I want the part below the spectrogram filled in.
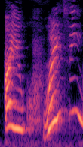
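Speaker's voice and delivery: high, loud, aghast gasp; shocked disbelief at the plan. Acted. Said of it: "Catpig gasped".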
